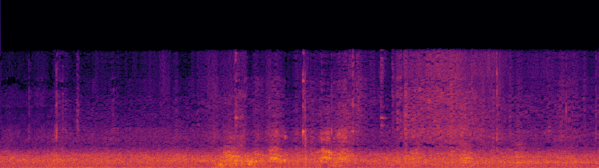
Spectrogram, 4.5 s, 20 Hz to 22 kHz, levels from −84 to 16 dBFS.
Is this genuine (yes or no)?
yes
